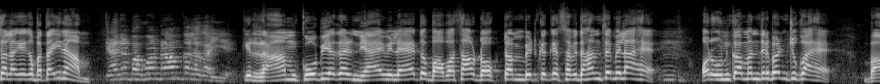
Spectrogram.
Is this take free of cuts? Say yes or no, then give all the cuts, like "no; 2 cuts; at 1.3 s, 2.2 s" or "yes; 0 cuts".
yes; 0 cuts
